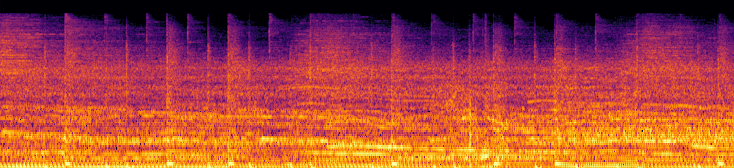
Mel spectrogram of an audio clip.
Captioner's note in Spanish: abucheos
